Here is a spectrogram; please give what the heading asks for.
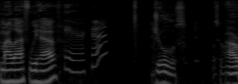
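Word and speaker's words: Juelz: like that they were like bro you don't spell it j-e-w-l-z I was like what Jules but the governor names I'll put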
